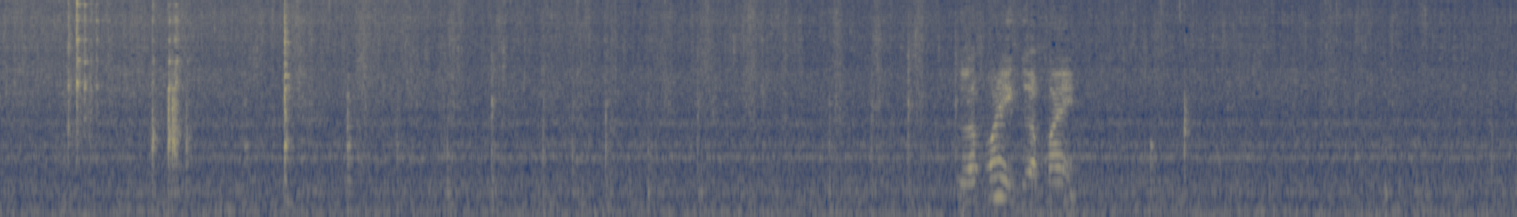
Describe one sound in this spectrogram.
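A wooden spatula scrapes and knocks against a frying pan.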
